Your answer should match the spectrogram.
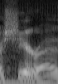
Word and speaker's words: Asherah: In this case, it was the partner to Baal, and it was dedicated to the goddess Asherah, or Asherah as it's sometimes pronounced.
